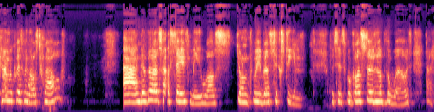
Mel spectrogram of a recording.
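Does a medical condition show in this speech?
Yes: Down syndrome; congenital, infant heart failure, heart surgery in infancy, stopped breathing as baby and resuscitated, chest problems, pneumonia; learned to speak by copying younger sister Susie, never stopped talking since.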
